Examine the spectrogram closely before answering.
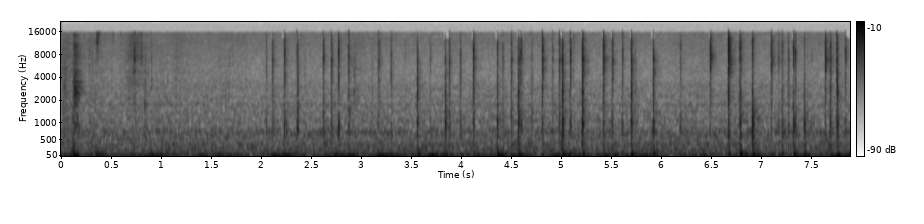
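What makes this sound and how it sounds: Long nails and fingertips tap and scroll across the glass touchscreen of a smartphone in a white folio case, giving a scratchy sound. Many short, bright clicks land over a quiet, low, steady rumble, with faint rustling between the taps.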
